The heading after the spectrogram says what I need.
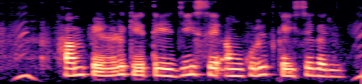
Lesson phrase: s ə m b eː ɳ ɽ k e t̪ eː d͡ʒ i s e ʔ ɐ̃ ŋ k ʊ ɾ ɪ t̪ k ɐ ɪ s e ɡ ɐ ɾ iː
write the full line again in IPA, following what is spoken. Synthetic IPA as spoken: h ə m p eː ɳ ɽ k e t̪ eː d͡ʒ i s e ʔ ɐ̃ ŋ k ʊ ɾ ɪ t̪ k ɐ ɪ s e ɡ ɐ ɾ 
